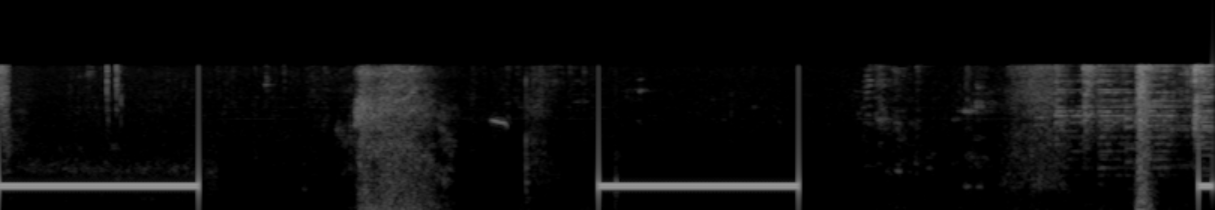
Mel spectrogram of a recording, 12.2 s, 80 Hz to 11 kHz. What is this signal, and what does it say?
Ringback tone (North America), 440 + 480 Hz.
